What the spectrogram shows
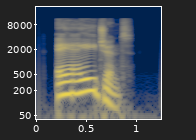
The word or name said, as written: AI agent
